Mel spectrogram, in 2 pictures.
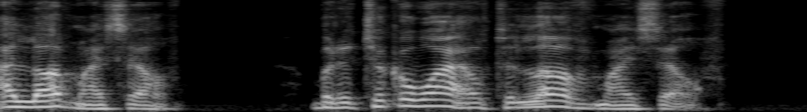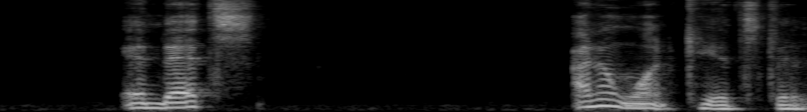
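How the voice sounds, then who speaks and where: A somewhat breathy voice with an American accent, at a very slow pace, with very wide pitch swings and long, frequent pauses. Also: man, medium pitch for a man. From Cleveland, Ohio (US Midwest). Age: 70s. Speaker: musician, talk show guest. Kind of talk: casual chat.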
